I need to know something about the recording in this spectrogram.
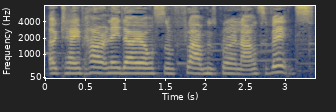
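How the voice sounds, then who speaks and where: A woman's voice: mid-range voice, flat delivery, moderate pace. Chatty woman's voice over prominent music. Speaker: host of a toy showcase video. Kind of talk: casual review commentary. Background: music and the toy's sounds behind the voice.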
